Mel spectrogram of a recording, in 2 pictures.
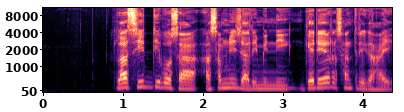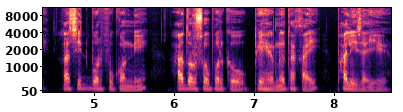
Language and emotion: Bodo, neutral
